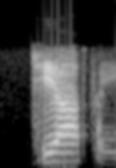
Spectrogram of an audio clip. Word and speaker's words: Ciampa: Ciampa, you got it.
